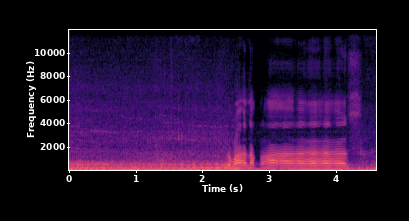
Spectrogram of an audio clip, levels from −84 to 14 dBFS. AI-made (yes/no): yes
